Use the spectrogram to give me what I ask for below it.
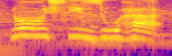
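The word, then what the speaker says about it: نُنشِزُهَا: Di sini Asy-Syaukani menjelaskan Al-Hakim ini meriwayatkan dan mensahihkan dari Sabit bin Zaid bahwa Rasulullah membacanya dengan nun dan zai, nushizuha. Maka makna qiraat dengan huruf zai adalah mengangkat dan meninggikan anas, yakni menghidupkan kembali tulang-tulang yang telah mati.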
